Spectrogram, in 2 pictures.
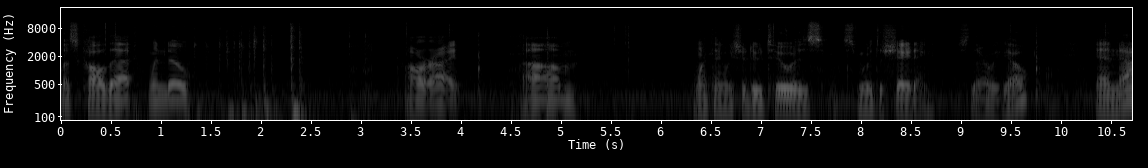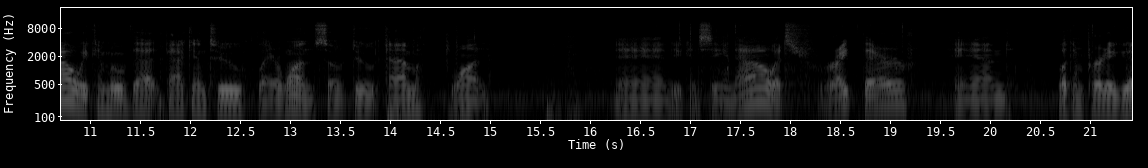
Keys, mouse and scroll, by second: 0.3 click, 3.3 middle click, 5.6 click, 7.1 click, 8.1 middle click, 9.6-10.3 scroll down 4, 10.3 middle click, 14.1 m, 16.8 click, 17.3 middle click, 19.1 middle click.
